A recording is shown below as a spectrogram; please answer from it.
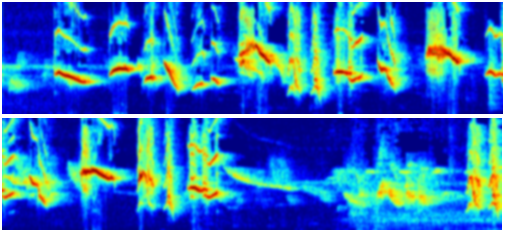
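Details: Female Oriental magpie-robin said to rouse males into singing, giving a continuous sequence of loud, clear whistles, sharp up-and-down slurs and trilled fragments, softening into a quieter, scratchy passage near the end.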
